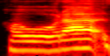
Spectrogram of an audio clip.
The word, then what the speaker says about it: hauora: Hauora.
